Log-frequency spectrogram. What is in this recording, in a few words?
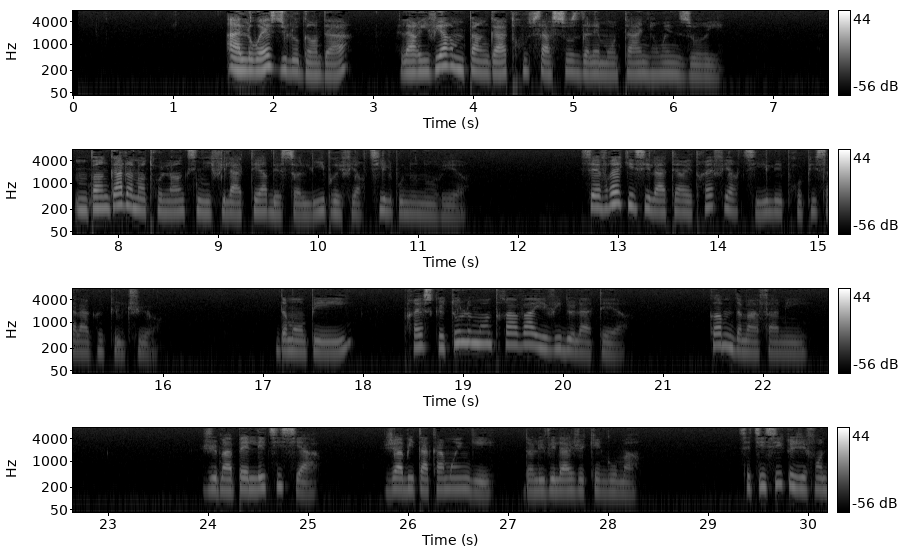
haitian creole corporate videos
